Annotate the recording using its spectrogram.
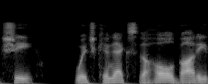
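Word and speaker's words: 嘻: associated with the spleen x i pronounced like she which connects the whole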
